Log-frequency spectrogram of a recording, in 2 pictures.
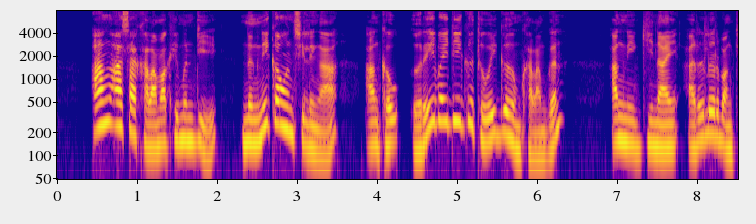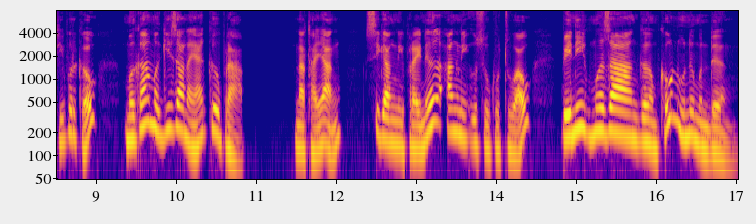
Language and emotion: Bodo, surprised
